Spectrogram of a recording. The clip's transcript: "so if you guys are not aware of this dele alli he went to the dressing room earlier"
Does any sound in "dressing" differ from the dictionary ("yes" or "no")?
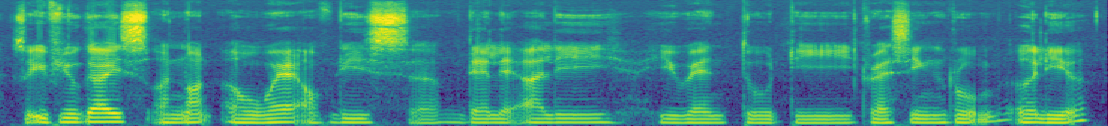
no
